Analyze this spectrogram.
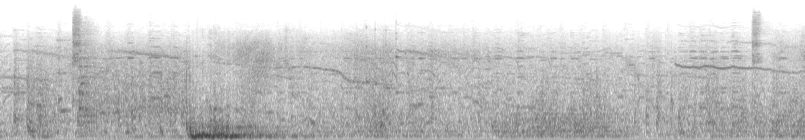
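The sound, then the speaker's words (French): Fireworks, rockets set off inside a salon on a boat: one heavy, deep boom early on, with whistling rockets and sharp pops and crackles running through a dense, noisy rumble that continues steadily to the end. “Ce fut un extraordinaire feu d'artifice.”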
